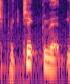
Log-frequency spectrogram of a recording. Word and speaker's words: particulate: And it has to deal with the particulate matter. I did this at one place, and they thought I was mispronouncing particular. But no, it's particulate matter.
